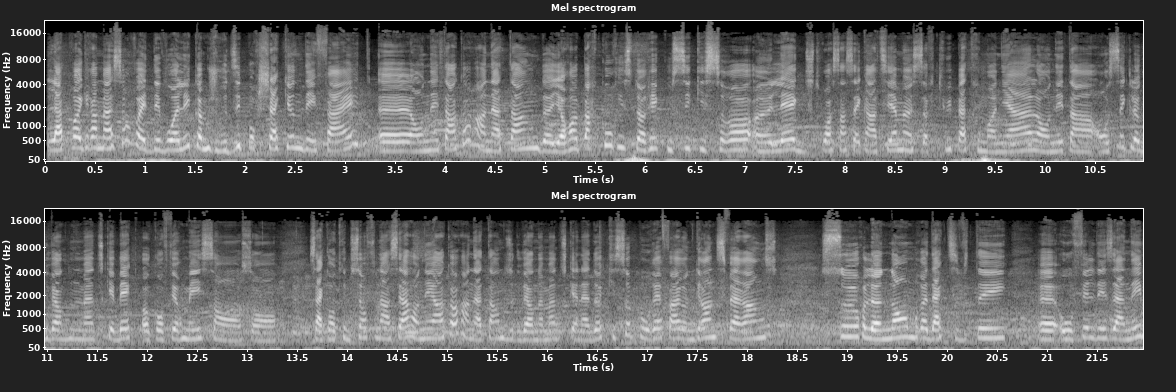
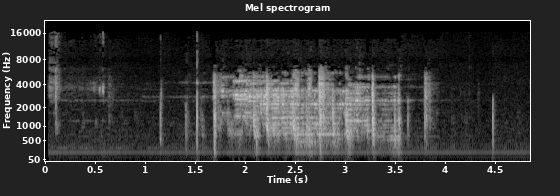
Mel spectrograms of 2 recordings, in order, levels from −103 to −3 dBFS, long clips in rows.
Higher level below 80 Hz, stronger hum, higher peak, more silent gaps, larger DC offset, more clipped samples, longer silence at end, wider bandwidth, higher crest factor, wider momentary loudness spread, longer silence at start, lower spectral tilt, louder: first, -42 dBFS vs under -90 dBFS; neither; about the same, -2 dBFS vs -4 dBFS; neither; neither; neither; second, 0 s vs 1 s; first, over 20 kHz vs 16.5 kHz; second, 20 dB vs 26 dB; second, 7 LU vs 21 LU; about the same, 0 s vs 0.05 s; first, -2.5 dB/octave vs 1 dB/octave; first, -21 LUFS vs -26 LUFS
